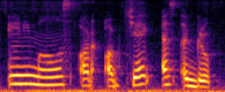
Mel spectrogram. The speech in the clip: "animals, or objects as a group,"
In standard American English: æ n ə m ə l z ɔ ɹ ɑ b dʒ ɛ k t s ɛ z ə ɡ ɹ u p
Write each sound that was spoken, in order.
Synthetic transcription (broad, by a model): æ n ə m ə l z ɔ ɹ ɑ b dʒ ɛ k t ɛ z ə ɡ ɹ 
